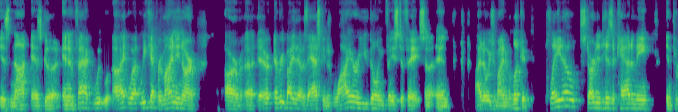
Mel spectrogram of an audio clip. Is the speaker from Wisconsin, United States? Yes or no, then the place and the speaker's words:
no; St. Joseph, Missouri, United States; also born or lived in Kansas City, Kansas; now in Atchison, United States; I grew up in Kansas City, Kansas. And then when I was 9, we moved to St. Joseph, Missouri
